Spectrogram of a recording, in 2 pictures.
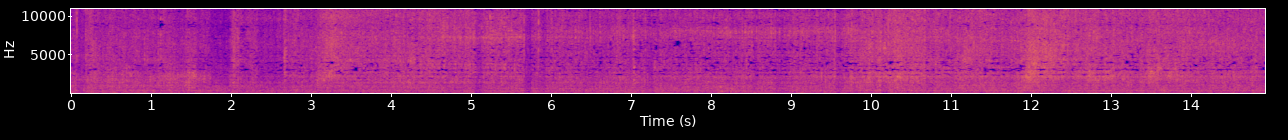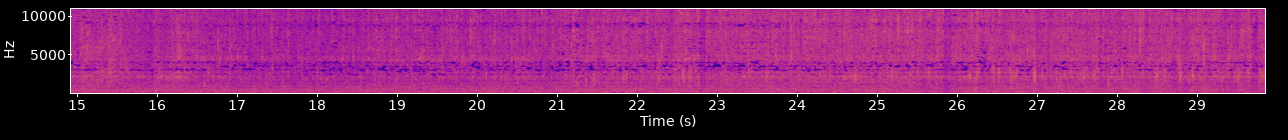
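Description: Chicken frying in oil in a stainless steel pan, sizzling steadily; the sizzle swells briefly about ten to twelve seconds in.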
